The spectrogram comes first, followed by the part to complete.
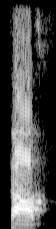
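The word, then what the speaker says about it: calf: प साइलेंट हो जाएगा अगर एफ के साथ आता है तो भी साइलेंट होता है फॉर काफ हाफ बहुत इजी है काफ मतलब य बछड़ा और हाफ मतलब आधा यहां पर भी एल साइलेंट होगा यहां पर भी एल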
